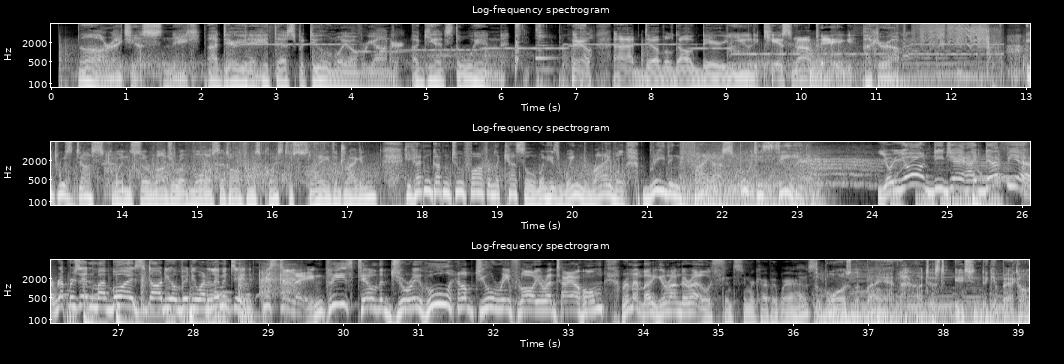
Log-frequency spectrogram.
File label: Characters Male; commercial voiceover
